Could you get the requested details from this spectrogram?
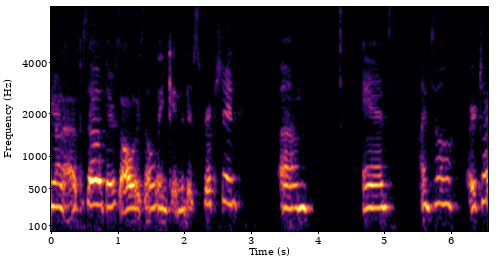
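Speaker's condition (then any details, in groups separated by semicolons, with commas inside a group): Cerebral palsy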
